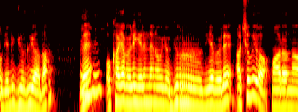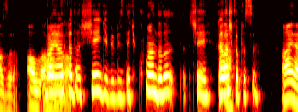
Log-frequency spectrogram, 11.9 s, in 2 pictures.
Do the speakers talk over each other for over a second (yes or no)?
no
